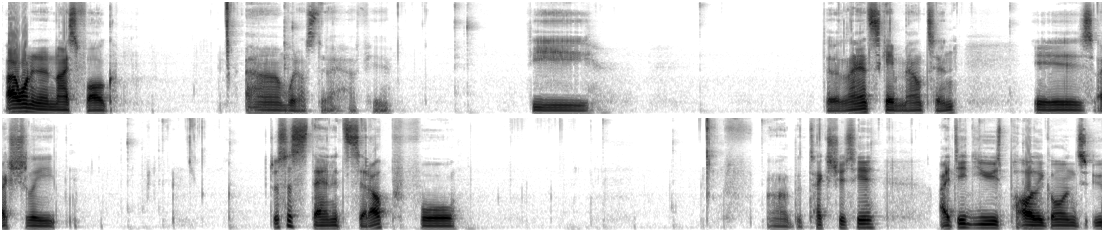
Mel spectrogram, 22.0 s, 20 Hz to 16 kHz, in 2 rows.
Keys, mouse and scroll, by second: 0.0 ctrl+space, 2.8-3.2 drag, 4.5 click, 7.2-8.5 middle drag, 8.9-9.4 middle drag, 10.2-12.3 drag, 12.3 middle click, 13.4-14.4 middle drag, 14.6 click, 17.1 click, 17.2 middle click, 18.8-19.8 middle drag, 21.0 middle click.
